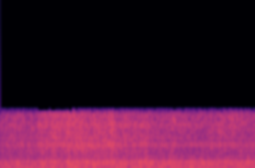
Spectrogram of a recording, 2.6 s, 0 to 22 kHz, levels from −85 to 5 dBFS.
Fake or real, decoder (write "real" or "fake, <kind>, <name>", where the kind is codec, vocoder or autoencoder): real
